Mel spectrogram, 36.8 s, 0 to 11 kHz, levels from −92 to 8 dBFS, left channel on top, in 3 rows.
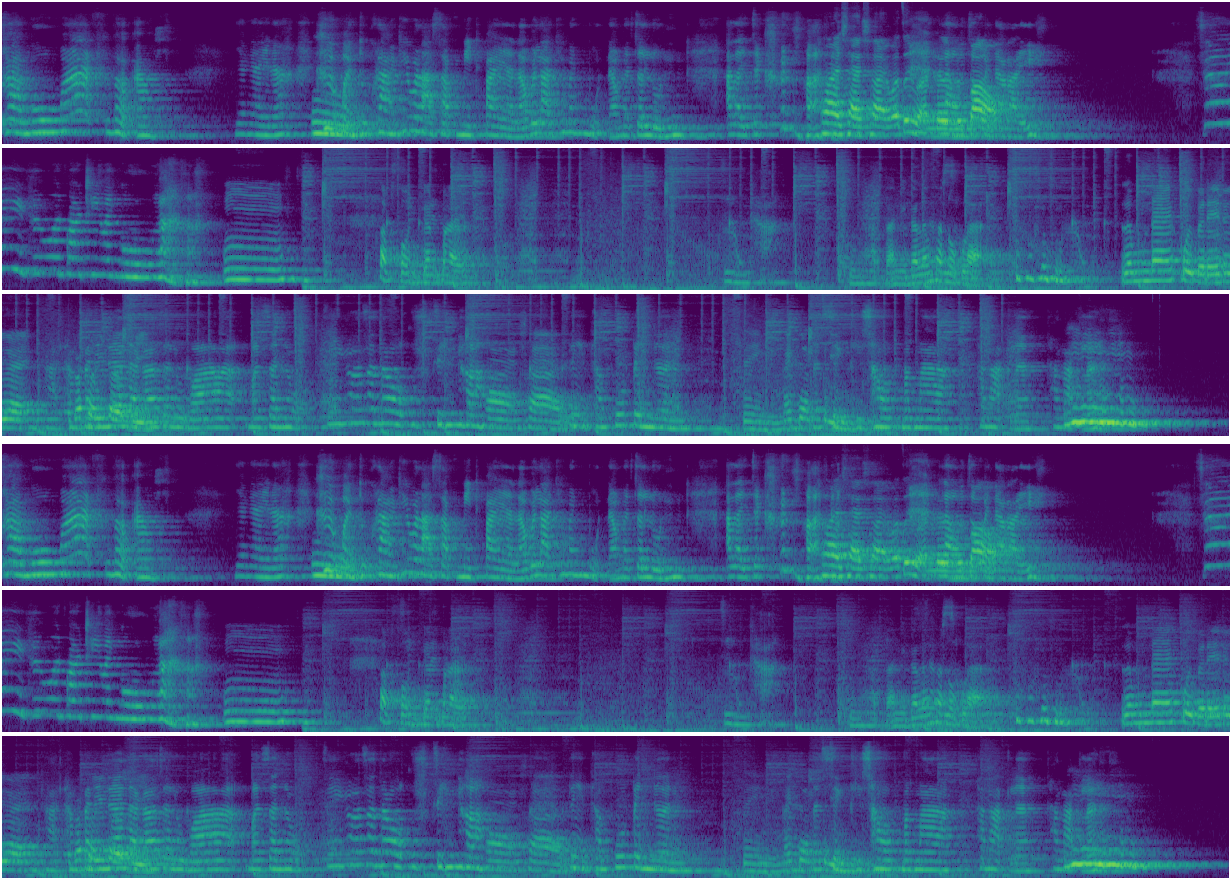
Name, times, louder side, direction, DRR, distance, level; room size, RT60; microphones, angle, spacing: voice 1, 0.0-1.6 2.3-8.4 9.1-10.4 11.8-14.3 15.8-16.1 16.3-16.9 19.5-20.0 21.6-21.9 22.2-22.3 24.8-29.4 29.9-31.5 32.4-35.6, equal, 5° right, 7 dB, 0.7 m, -30 dB
voice 2, 3.1-3.5 8.2-10.0 14.5-15.4 16.1-17.0 20.8-22.1 22.4-23.0 23.5-26.1 29.4-30.5 32.0-33.1 35.2-35.9, left 2 dB, 35° left, 10 dB, 0.9 m, -24 dB
sound 1, 15.3-34.8, left 3 dB, 65° left, 1.1 m, -43 dB
14.5 x 9.6 x 6.5 m, 1.4 s
head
